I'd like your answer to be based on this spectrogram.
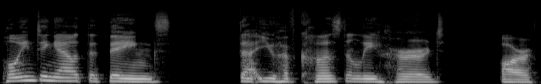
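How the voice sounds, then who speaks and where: Podcast co-host, man, mid-pitched voice, dry teasing asides. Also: steady tone, slow pace, smooth. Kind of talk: casual chat.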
